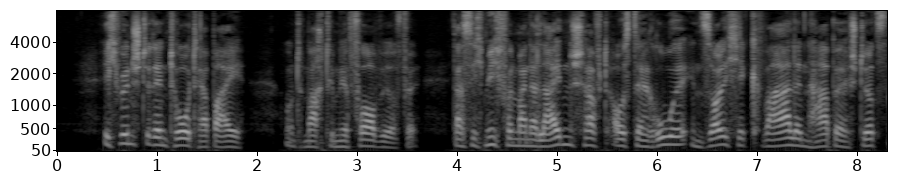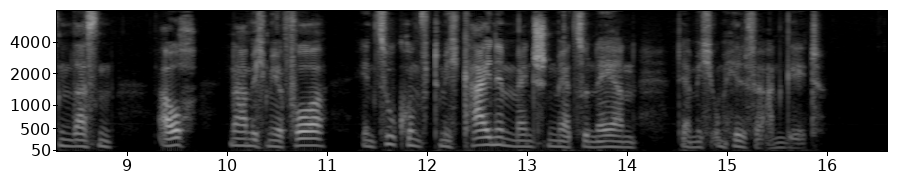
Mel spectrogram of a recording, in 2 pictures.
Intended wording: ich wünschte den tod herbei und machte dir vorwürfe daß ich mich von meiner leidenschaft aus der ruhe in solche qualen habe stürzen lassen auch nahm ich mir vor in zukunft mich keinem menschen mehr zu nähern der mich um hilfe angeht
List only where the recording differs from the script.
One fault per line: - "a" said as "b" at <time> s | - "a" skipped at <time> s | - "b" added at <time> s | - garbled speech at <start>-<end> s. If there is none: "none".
- "dir" said as "mir" at 2.8 s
